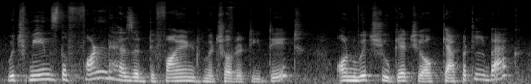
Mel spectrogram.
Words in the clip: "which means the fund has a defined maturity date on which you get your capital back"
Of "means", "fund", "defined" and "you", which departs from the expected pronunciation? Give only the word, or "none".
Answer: none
